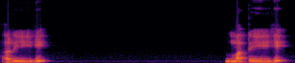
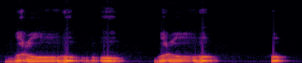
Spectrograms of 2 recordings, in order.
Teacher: जो अंत का जो स्वर होगा उस स्वर के अनुसार इस विसर्ग का उच्चारण होगा।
